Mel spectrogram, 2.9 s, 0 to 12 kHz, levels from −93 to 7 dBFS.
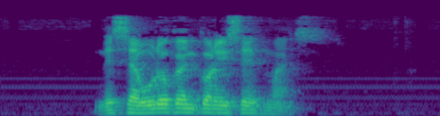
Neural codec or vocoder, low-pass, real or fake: none; 7.2 kHz; real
